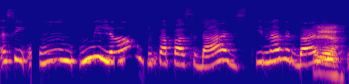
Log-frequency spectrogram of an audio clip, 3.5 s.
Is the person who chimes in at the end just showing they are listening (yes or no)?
yes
